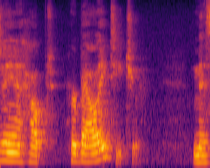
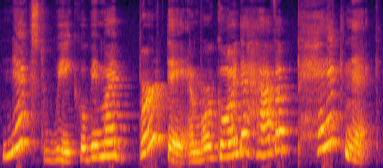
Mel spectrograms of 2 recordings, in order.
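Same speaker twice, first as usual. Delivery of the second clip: put-on high, bright little mouse girl voice, higher up; excited announcement; 10 semitones higher than usual. Young mouse telling her friend about the birthday, high and eager. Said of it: "Angelina announced to Alice".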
